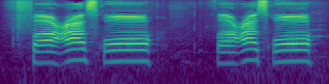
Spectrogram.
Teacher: फ़अस्क़ा, स्वाद हुरूफ़ मुस्तालिया में से है, यानी मोटे हरूफ में से है। तो इस स्वाद को पुर करके पढ़ेंगे, और पुर करने का तरीका कि आपके दोनों होंठ गोल हो जाए।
